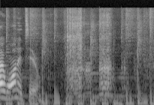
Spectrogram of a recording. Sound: rubber bands squeaking

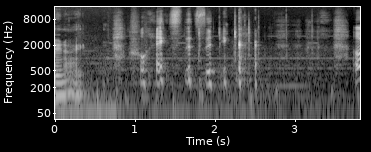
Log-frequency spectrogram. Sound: chuckling

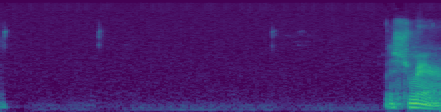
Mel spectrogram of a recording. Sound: mouse clicks

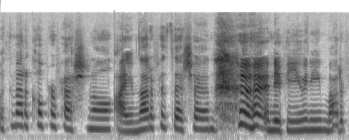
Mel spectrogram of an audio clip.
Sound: giggles

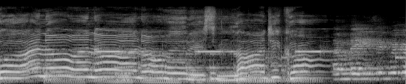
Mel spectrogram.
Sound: beeping

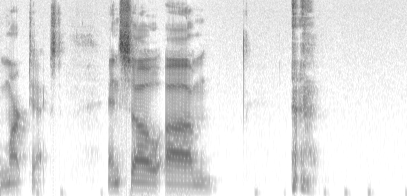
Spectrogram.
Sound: cough

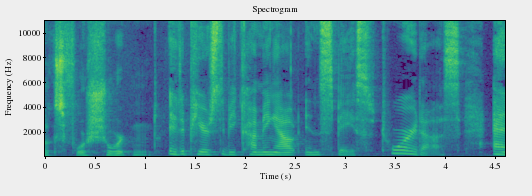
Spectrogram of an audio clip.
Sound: voiceover

